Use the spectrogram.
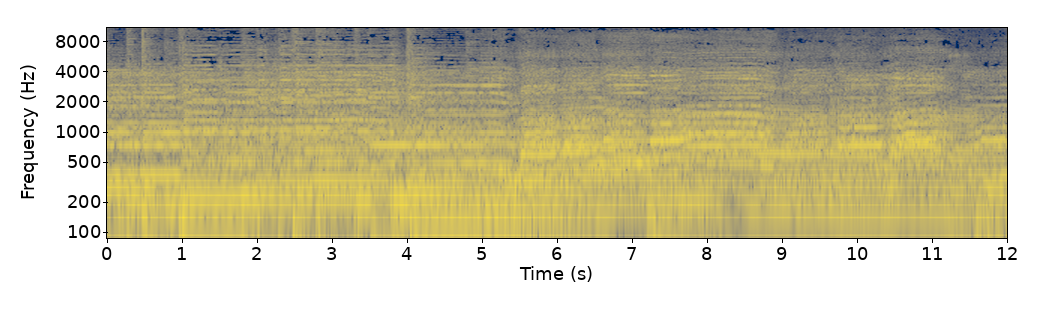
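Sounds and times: bowed fiddle: 0.0 - 12.0
strummed acoustic guitars: 0.0 - 12.0
voices singing in harmony: 4.1 - 12.0.

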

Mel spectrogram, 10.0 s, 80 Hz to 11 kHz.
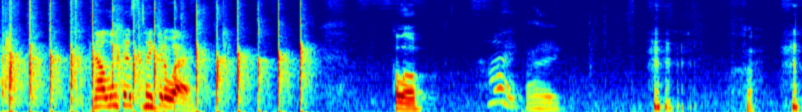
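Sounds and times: hand claps: 0.0 - 4.0.

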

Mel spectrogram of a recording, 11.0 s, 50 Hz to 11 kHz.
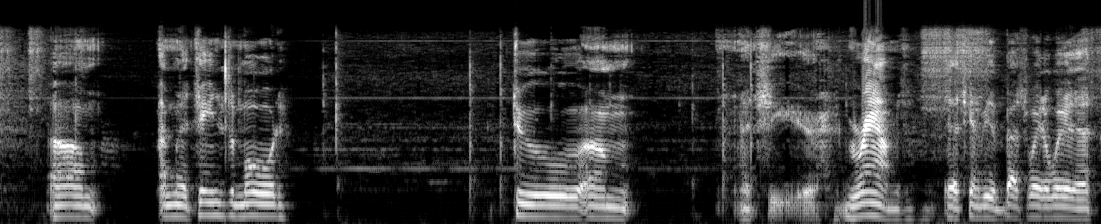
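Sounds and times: faint steady tone: 0.0 - 11.0.

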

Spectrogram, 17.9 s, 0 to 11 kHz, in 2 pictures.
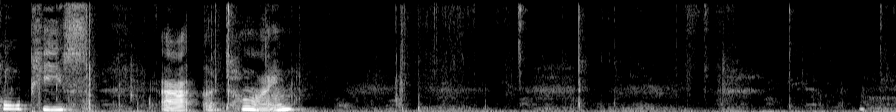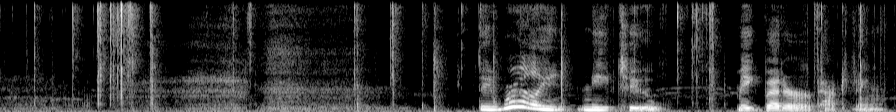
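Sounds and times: plastic crackles: 0.4 - 3.1, 8.6 - 11.5, 15.5 - 17.9
plastic wrapping crinkling and tearing: 8.9 - 11.5, 15.6 - 17.9.

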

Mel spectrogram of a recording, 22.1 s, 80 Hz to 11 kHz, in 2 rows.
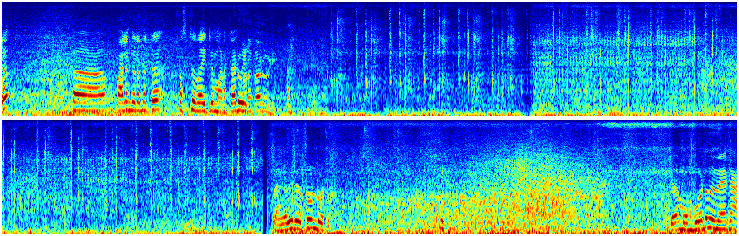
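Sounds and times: horse hooves clip-clopping on asphalt: 4.9 - 22.0.

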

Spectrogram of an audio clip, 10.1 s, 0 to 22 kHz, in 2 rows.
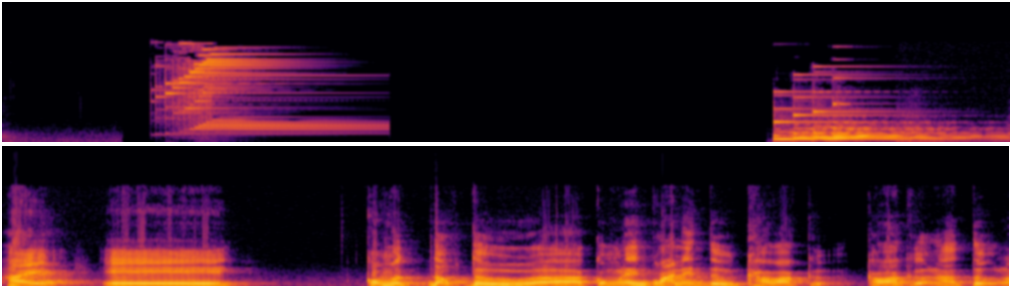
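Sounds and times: bright metallic chime: 0.8 - 2.0, 3.9 - 5.4.

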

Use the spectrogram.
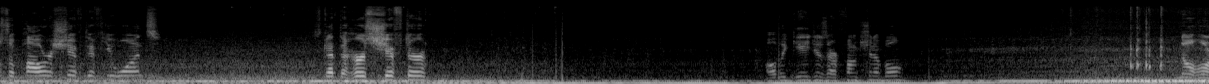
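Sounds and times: car engine heard from inside: 0.0 - 12.0.

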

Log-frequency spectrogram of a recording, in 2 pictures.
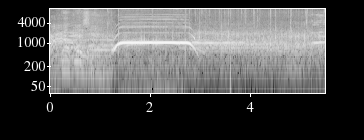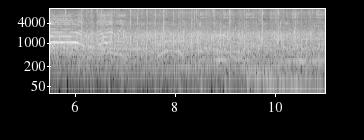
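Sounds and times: large audience applauding: 0.5 - 11.0
low music: 8.2 - 11.0.

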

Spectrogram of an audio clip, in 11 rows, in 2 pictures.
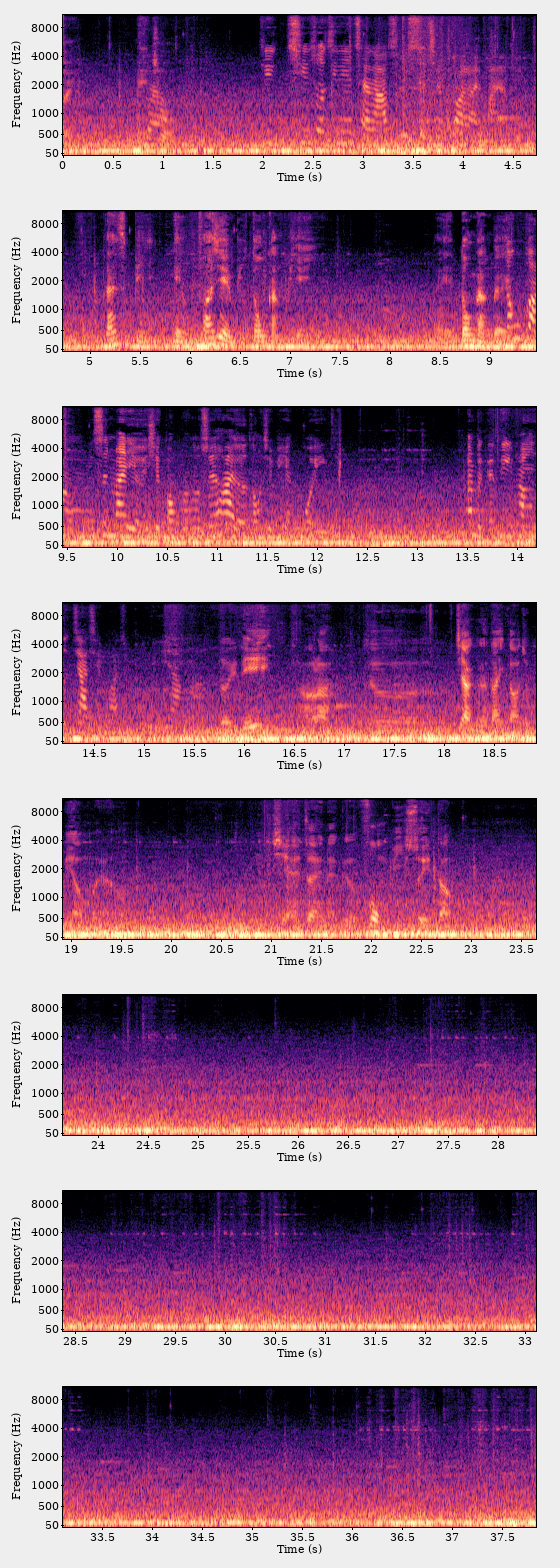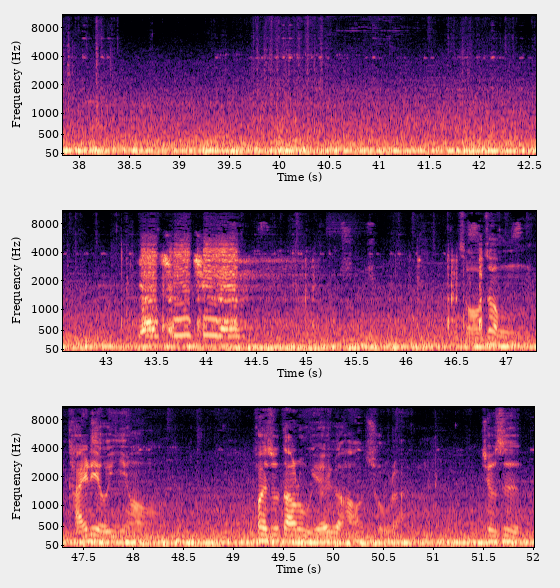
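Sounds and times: engine drone inside a van: 0.0 - 52.0.

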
